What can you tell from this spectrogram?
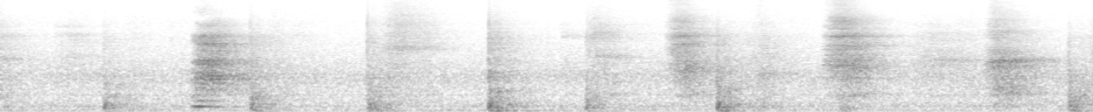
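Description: A man breathing hard through a bodyweight exercise, with forceful exhalations about once a second, in rhythm with the movement. Short light knocks come between the breaths.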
